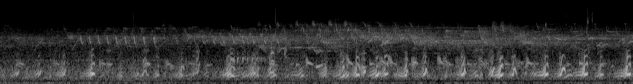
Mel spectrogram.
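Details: European frogs calling together in the Czech Republic: a dense chorus of short, low, knocking croaks repeated rapidly and overlapping, with fainter higher rattling notes above and no other clear sounds.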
